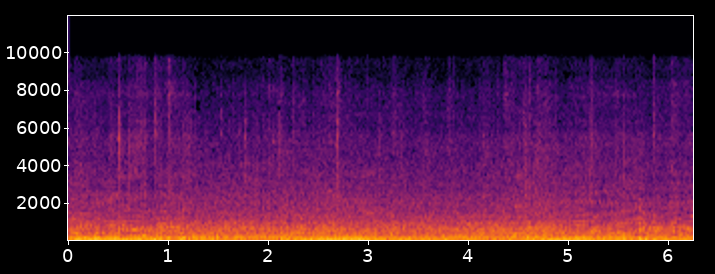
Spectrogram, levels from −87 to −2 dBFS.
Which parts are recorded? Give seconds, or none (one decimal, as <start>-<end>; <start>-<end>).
1.2-5.0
